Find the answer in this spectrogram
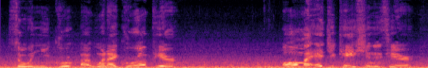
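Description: A man speaks with an American accent over loud background noise. The sound is dry, with no echo. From US West Coast. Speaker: vlogger. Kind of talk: casual storytelling monologue. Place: car. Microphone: phone near.

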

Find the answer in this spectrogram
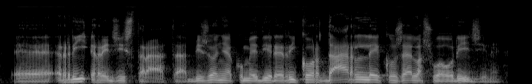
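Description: Very deep and low, this man's voice carries vocal fry and lively intonation at a moderate pace. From Italy, Cremona (Lombardy); Lombardy, Italy. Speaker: politician. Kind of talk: TV interview, political pitch. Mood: calm, persuasive.

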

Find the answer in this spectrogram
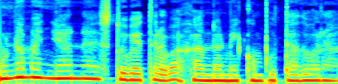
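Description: A fairly quick pace on a very clean recording with a silent background. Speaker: storyteller reading listener-submitted stories. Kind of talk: ghost story telling. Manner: hushed, suspenseful narration.

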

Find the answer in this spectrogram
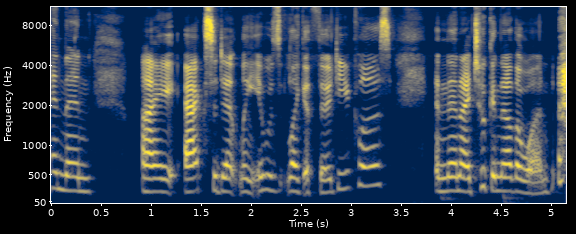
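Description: A woman speaks with an Australian accent. Her pitch varies in an ordinary way, and the background is quiet. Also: fairly quick pace. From Australia, New South Wales. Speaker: actor, writer and YouTuber; actor, YouTuber. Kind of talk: interview. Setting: studio interview set. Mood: relaxed, chatty. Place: studio. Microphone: studio mic.

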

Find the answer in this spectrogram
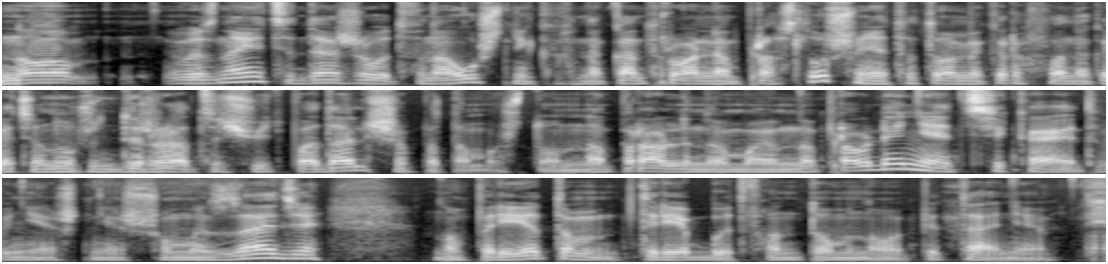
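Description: This man talks at a very fast pace in a fairly low voice with ordinary pitch variation. The sound is dry with no echo, and the background is quiet. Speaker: microphone reviewer. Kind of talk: tutorial. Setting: studio. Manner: informal, chatty. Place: home room. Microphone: studio mic.

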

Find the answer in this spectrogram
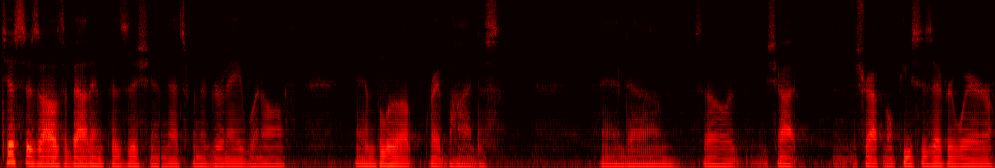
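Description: At a fairly quick pace, a man talks with fairly low pitch and monotone, flat intonation. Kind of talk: interview answer. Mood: calm, reflective recounting. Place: home room. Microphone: lapel.

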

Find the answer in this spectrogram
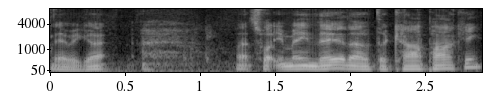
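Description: A man speaks very fast in an Australian accent, his tone dark and mellow. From South Australia. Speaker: YouTube channel host, model railroader; YouTube channel host. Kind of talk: interview. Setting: online call. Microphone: video call.

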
